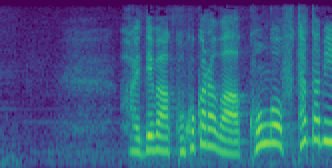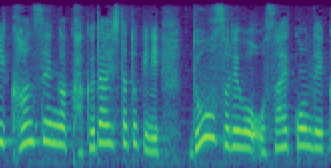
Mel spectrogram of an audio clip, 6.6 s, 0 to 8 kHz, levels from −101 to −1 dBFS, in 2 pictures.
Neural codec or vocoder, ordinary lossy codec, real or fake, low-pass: none; Opus, 64 kbps; real; 7.2 kHz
